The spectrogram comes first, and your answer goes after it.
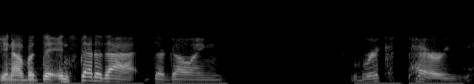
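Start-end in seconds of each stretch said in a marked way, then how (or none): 3.5-4.5 hushed, dark movie-trailer narrator voice. Mimicking how they would announce a name, in a movie trailer voice. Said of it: "like the movie voice".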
